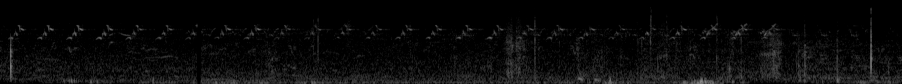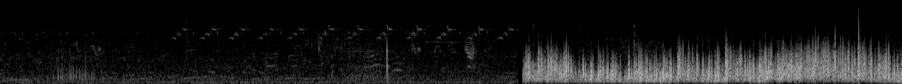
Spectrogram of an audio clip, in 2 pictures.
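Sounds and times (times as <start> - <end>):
bird chirping: 0.0 - 14.2
faint outdoor background noise: 0.0 - 18.0.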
